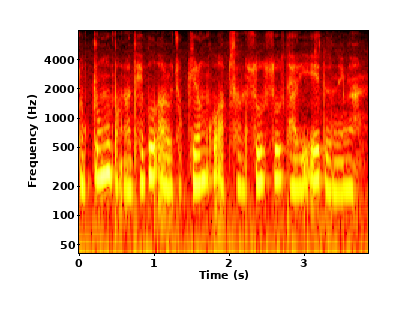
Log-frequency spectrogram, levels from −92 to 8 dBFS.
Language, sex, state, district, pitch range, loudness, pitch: Garo, female, Meghalaya, West Garo Hills, 190-235 Hz, -17 LUFS, 210 Hz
